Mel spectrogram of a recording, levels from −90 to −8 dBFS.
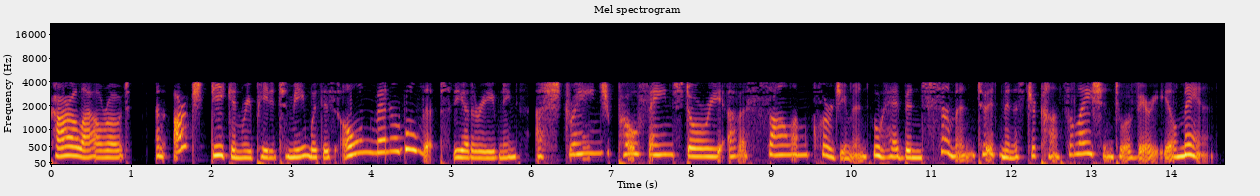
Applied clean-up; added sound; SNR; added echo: none; none; none; none.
